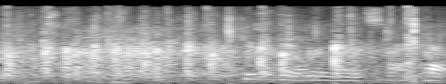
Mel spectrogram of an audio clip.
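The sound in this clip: Faint applause from a church audience for a woman being thanked, scattered uneven claps rising and falling with people talking over them.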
